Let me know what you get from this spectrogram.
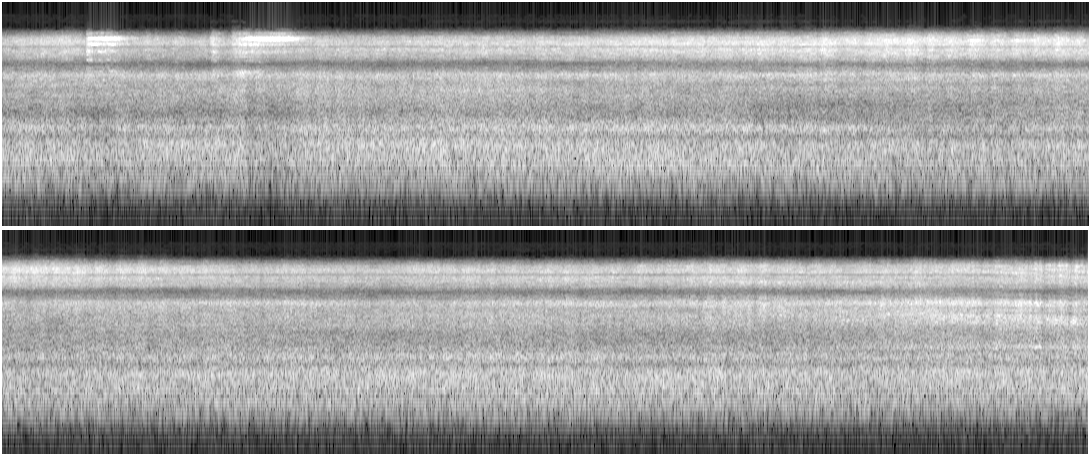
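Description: Freight train of autorack cars rolling past, a steady rumble and rush of steel wheels on the rails. There are two short high-pitched squeaks in the first few seconds.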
